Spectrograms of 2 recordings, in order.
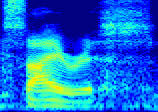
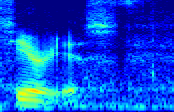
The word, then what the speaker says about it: Sirius: was just serious and I kept saying Cyrus but that's not how you say it it's serious and I've seen it before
